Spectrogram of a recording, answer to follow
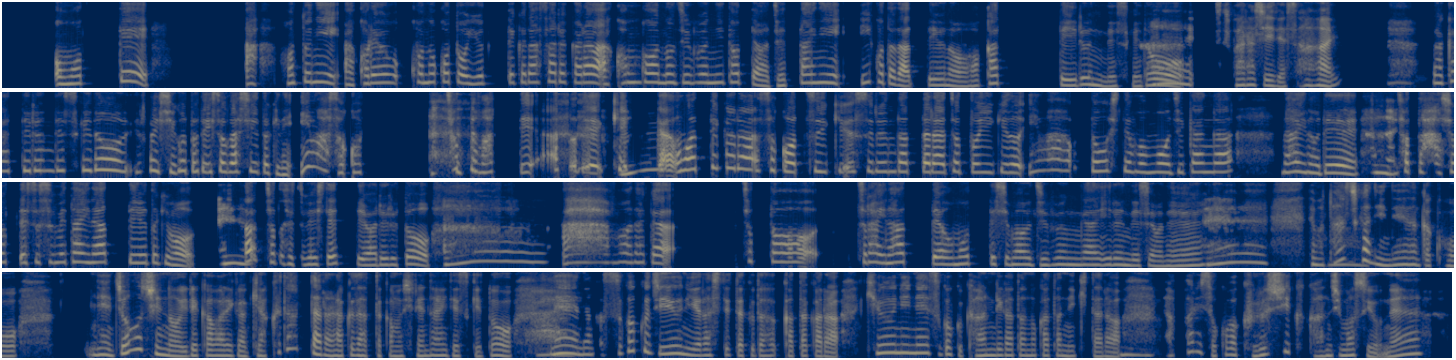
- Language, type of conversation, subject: Japanese, advice, 上司が交代して仕事の進め方が変わり戸惑っていますが、どう対処すればよいですか？
- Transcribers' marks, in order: chuckle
